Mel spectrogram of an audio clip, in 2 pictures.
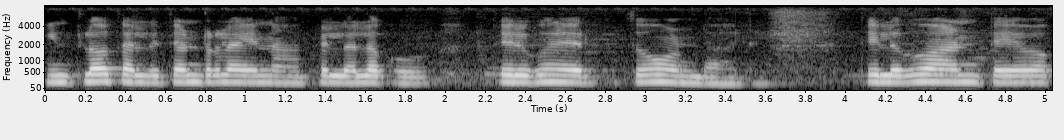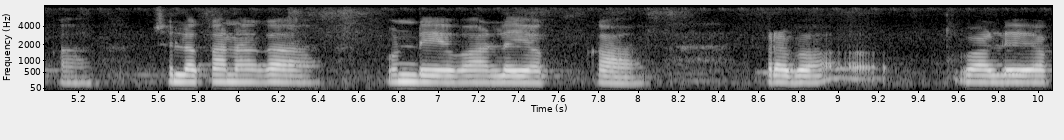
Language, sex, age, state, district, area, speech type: Telugu, female, 18-30, Andhra Pradesh, Konaseema, rural, spontaneous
